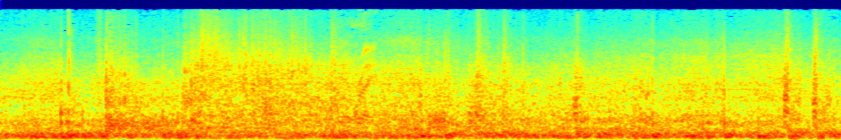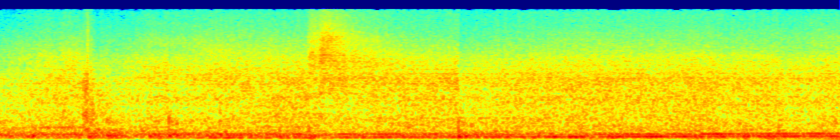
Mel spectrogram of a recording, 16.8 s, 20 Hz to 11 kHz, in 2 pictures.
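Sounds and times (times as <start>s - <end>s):
continuous rumble of bombing of a house and pool house in Iraq: 0.0s - 11.4s
broadband road and wind noise: 0.0s - 16.8s
repeated sharp blasts of explosions: 0.4s - 13.3s.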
